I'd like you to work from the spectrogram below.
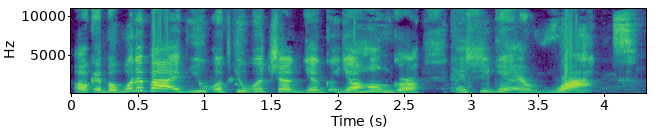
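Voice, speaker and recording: Woman radio host, a bit high pitched, blunt n encouraging, casual chat. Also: expressive, brisk, a bit bright.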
